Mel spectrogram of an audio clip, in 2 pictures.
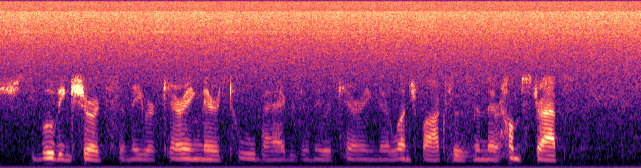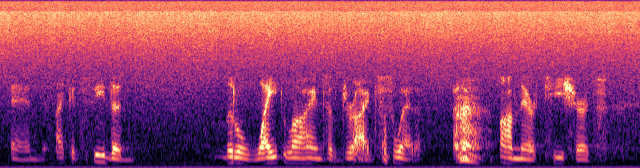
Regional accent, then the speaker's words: Connecticut, United States; I was raised in Connecticut. I went to parochial schools.

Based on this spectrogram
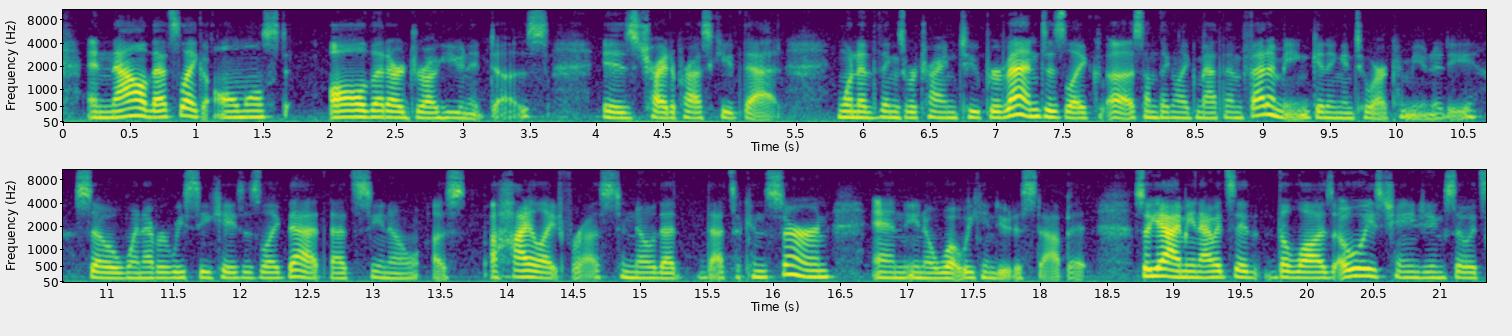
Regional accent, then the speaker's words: Wisconsin, United States; This being my hometown, I was definitely hoping to be able to stay in Kenosha County.

